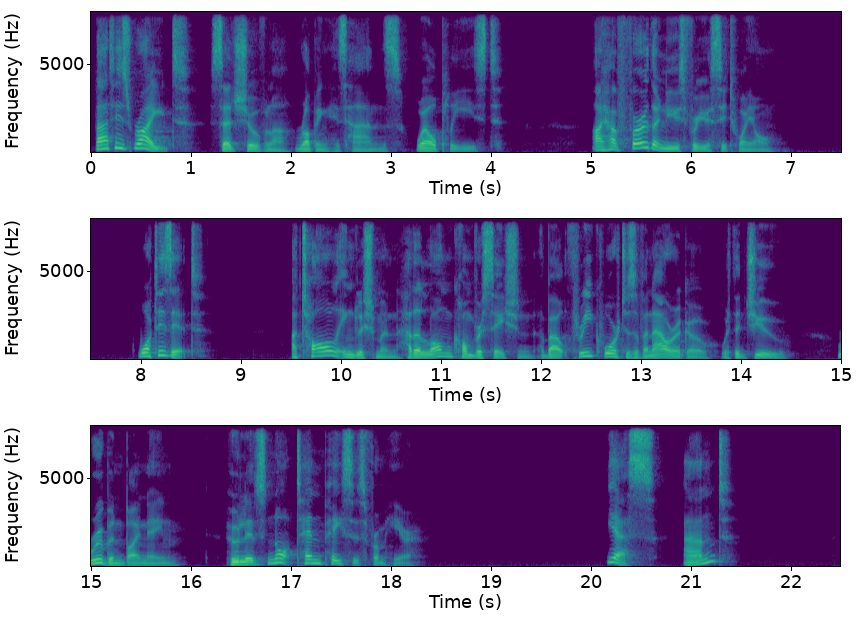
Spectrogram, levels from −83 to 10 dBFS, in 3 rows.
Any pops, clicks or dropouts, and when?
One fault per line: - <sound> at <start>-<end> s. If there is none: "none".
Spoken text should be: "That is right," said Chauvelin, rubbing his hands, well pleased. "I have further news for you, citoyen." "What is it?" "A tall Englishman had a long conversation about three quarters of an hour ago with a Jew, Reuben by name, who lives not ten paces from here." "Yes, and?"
none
